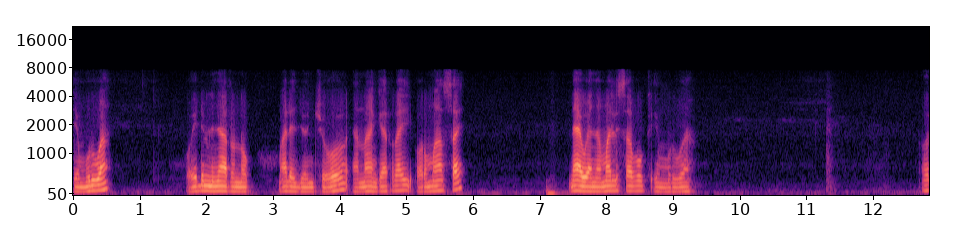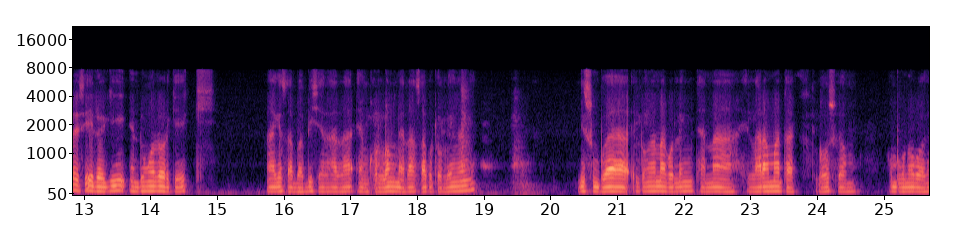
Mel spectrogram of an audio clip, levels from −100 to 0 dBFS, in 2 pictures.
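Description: No faults: the speech is carried by G.722 wideband telephone coding, with the slightly noisier lower band pointing to the 48 kbit/s mode, a light coding hiss, and nothing above 7.7 kHz.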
